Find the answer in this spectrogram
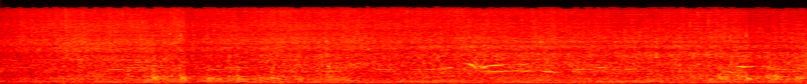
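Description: Water rushing and splashing at an Archimedes-screw fountain: water churned by the turning screw and pouring over a stone wall into the pool, a steady noise.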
